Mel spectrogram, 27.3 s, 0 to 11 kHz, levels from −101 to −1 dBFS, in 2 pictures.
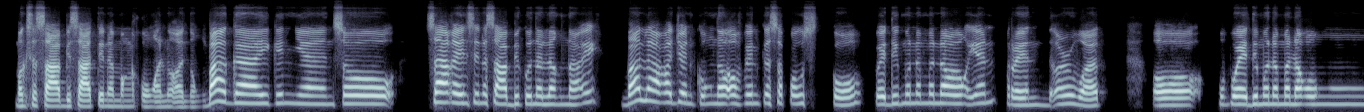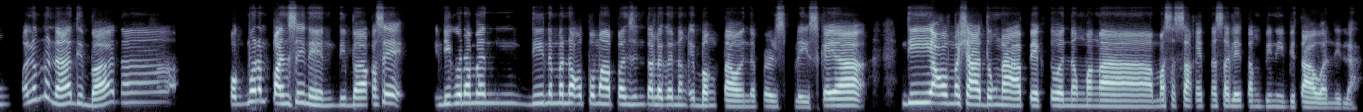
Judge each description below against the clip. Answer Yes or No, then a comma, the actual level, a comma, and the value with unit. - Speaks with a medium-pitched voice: No, high, 235 Hz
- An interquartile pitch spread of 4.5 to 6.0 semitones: Yes, average, 5.1 semitones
